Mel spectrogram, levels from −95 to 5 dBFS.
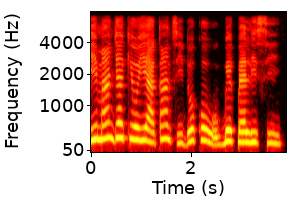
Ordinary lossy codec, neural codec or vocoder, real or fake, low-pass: MP3, 64 kbps; none; real; 7.2 kHz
